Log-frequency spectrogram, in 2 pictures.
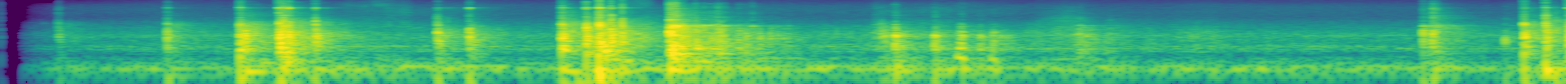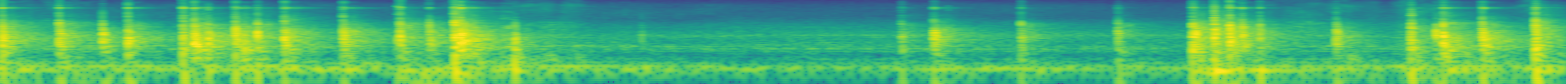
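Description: Air hockey puck clacking sharply off mallets and the table's rails in three quick rallies with short lulls between, over the steady low hum of the table's air blower.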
